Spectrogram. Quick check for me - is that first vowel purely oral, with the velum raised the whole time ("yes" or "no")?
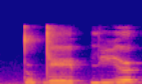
yes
